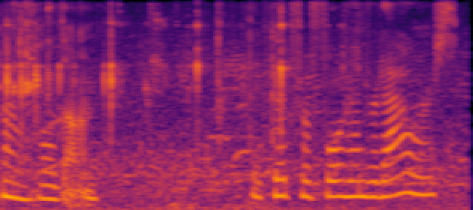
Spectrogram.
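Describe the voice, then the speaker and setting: A woman's voice: fairly high pitch, steady tone, measured pace, close to an everyday voice. An actress playing a wry, sceptical young working woman in a naturalistic radio drama, with a dry, blunt delivery. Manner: dry, sardonic. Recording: very noisy ambience behind the voice.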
